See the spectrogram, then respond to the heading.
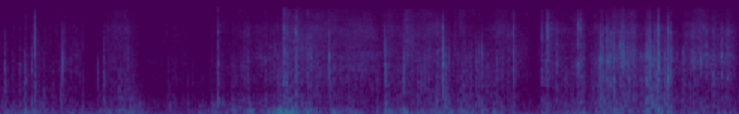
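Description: An empty, medium-sized white paper bag is held upright and opened, then folded flat, and crinkled and rubbed with fingertips and long painted nails. Dense, bright crinkling and rustling runs throughout, with sharper crackles and a thudding low rustle as the paper is handled. The sound is quiet and close, with a brief softer pause near the one-second mark.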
